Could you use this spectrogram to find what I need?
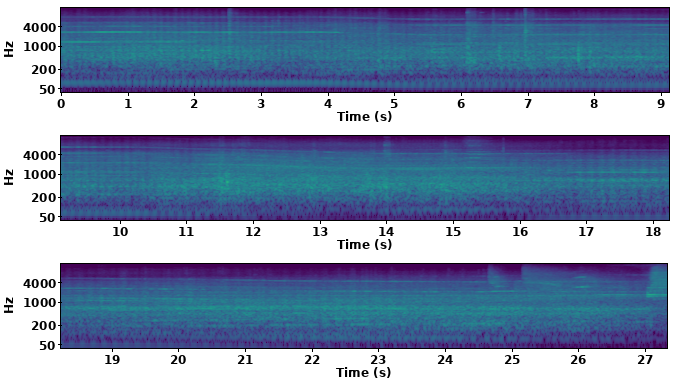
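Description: Steel train wheels squeal on the rails.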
